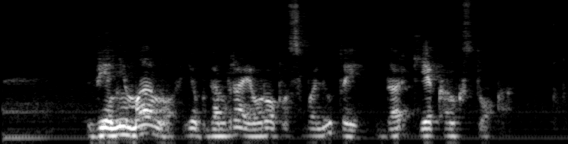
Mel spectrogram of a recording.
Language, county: Lithuanian, Panevėžys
